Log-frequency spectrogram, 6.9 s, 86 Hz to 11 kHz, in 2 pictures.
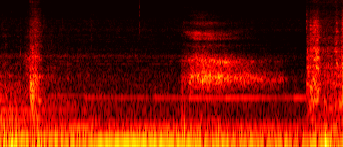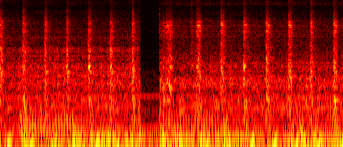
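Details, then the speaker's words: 1999 Kawasaki Prairie 300 ATV single-cylinder nearly stalls on test drive far from truck: sputters unevenly in ragged bursts, nearly dying between them; owner wonders if choke is stuck but its cable moves. "the choke isn't like stuck on is it it can't be because the the cable's moving"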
